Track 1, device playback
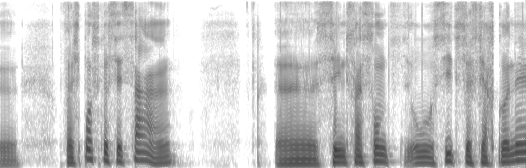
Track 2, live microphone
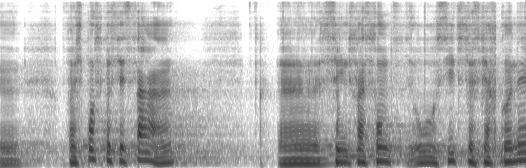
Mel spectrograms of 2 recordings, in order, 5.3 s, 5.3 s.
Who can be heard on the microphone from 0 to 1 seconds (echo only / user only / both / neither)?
echo only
